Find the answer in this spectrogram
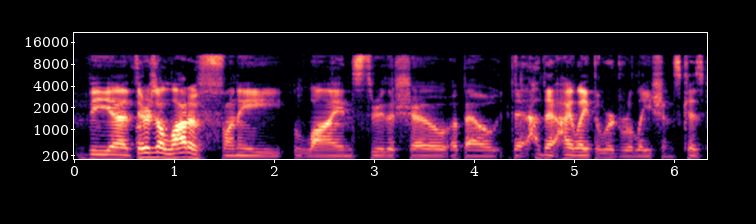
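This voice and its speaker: A man co-hosting a podcast, speaking in a somewhat low voice. He recounts scenes in a wry, dry way during a casual review chat. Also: steady tone, measured pace, a bit bright, clear, resonant tone. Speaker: podcast co-host.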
